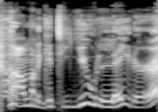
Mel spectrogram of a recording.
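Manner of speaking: low, playful come-on; mock seductive. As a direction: drop low, half-joking promise. Imagines seductive line to chosen one.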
